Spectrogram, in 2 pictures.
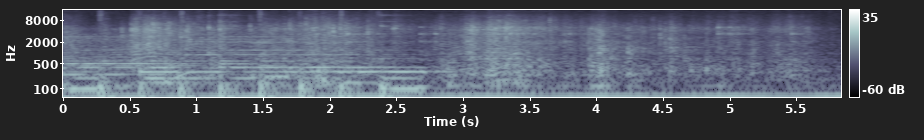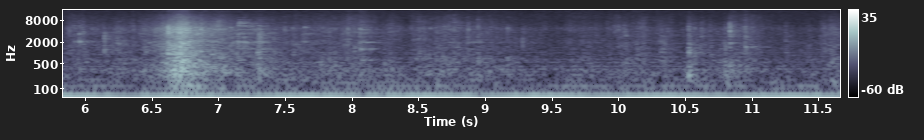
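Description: Popcorn spills and patters onto a glass plate.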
